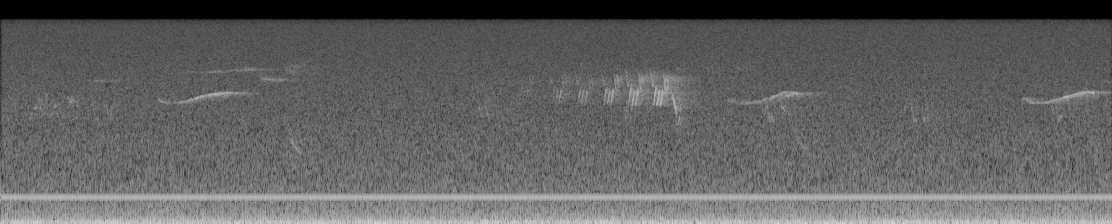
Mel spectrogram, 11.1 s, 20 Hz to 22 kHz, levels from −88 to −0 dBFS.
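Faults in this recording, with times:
buzz 60 Hz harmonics 12 -26 dBFS
whine 500 Hz -27 dBFS

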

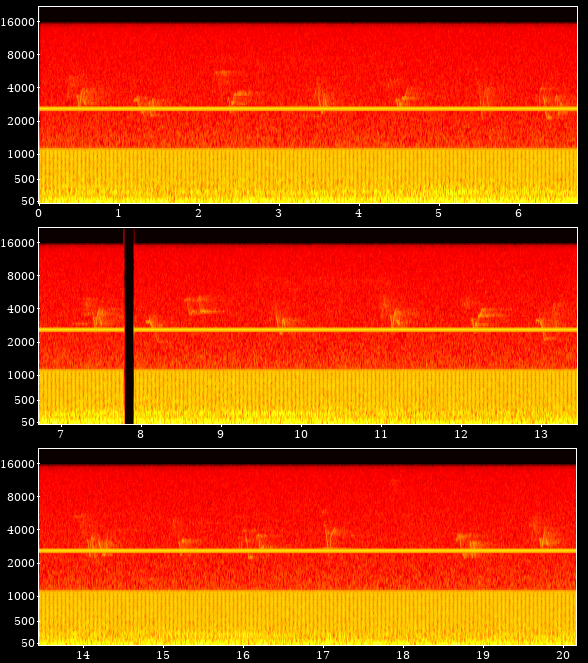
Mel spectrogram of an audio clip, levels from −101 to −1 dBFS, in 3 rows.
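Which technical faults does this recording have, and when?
buzz 60 Hz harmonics 18 -27 dBFS
whine 2.6 kHz -29 dBFS
7.78–7.91 s: dropout 128 ms

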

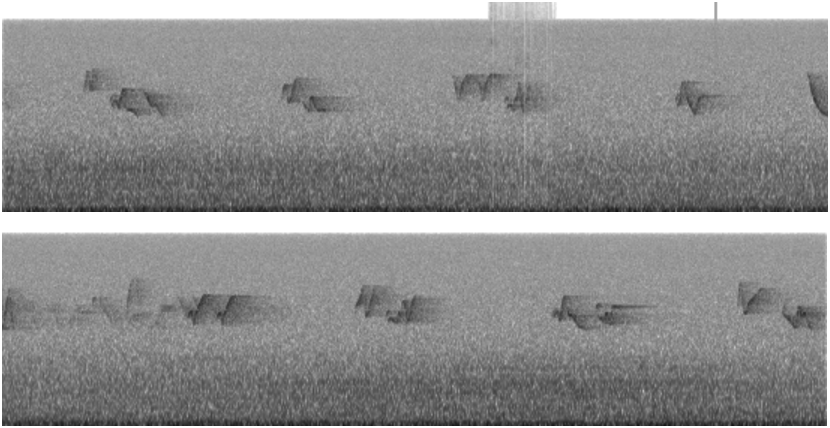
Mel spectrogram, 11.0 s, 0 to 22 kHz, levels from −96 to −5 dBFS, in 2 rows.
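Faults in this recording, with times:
3.24–3.70 s: clipped -21 dBFS
4.76 s: pop

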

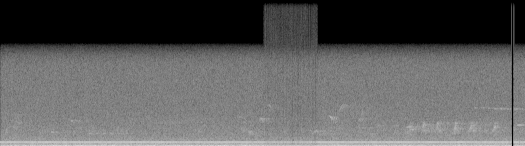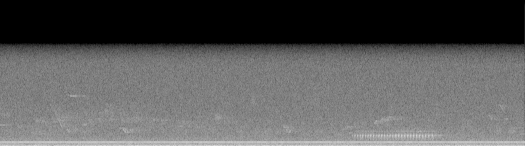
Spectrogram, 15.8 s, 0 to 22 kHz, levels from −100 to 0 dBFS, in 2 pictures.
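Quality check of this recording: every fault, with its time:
whine 660 Hz -24 dBFS
3.95–4.77 s: clipped -18.5 dBFS
7.67–7.71 s: dropout 38 ms

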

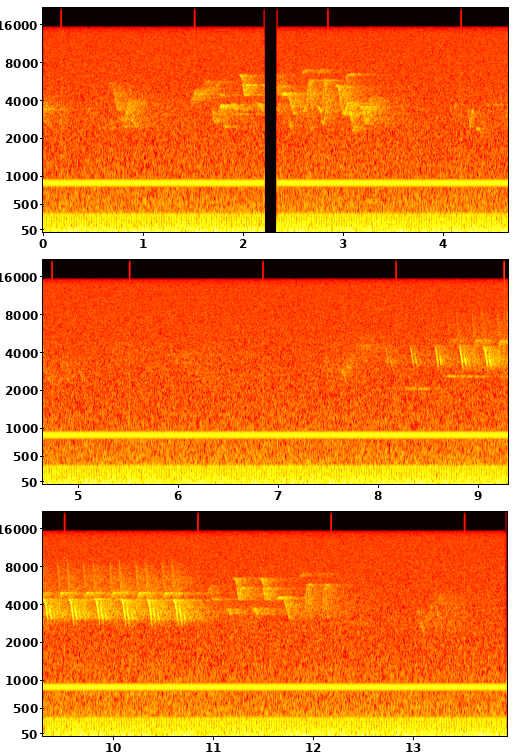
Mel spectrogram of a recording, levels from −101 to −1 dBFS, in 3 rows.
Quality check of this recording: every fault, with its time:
hum 60 Hz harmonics 5 -23 dBFS
tick 45 rpm
whine 880 Hz -23 dBFS
2.22–2.35 s: dropout 129 ms
4.75 s: pop
9.27 s: pop

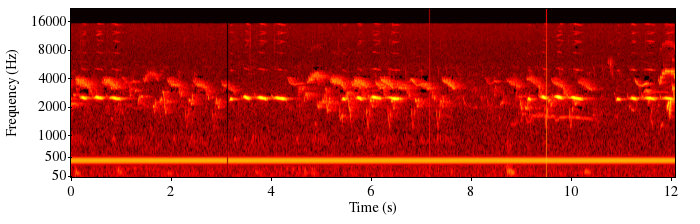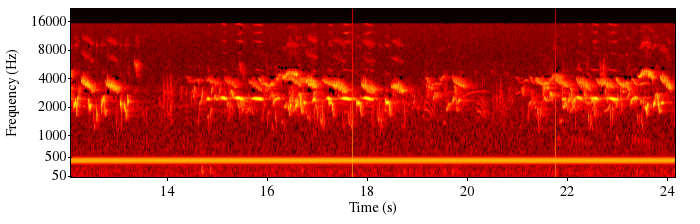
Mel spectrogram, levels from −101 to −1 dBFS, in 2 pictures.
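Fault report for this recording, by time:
whine 420 Hz -39 dBFS
3.12–3.14 s: dropout 22 ms
7.17 s: pop -26 dBFS
9.51 s: pop -11 dBFS
17.71 s: pop -17 dBFS
21.77 s: pop -21 dBFS

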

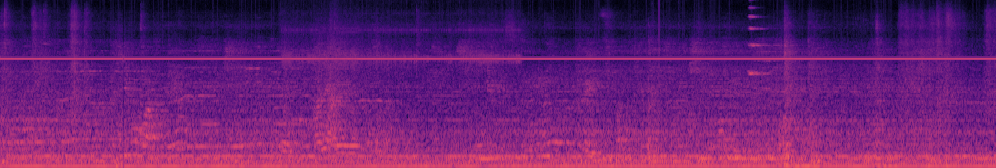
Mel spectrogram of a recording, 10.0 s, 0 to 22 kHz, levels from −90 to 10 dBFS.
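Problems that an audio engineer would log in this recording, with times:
buzz 60 Hz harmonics 27 -33 dBFS
crackle 40 per s -33 dBFS
whine 5.2 kHz -31 dBFS
1.23–1.24 s: dropout 9.6 ms
2.80–5.23 s: clipped -24 dBFS
6.59 s: pop

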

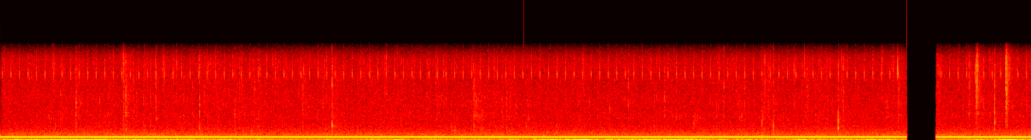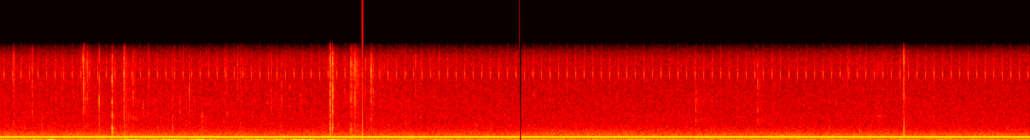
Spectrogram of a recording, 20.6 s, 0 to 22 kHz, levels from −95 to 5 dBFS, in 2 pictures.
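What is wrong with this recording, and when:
whine 570 Hz -26 dBFS
5.23 s: dropout 2.4 ms
9.06–9.36 s: dropout 298 ms
13.93 s: pop -9 dBFS
15.50–15.52 s: dropout 22 ms

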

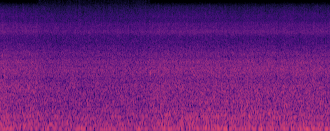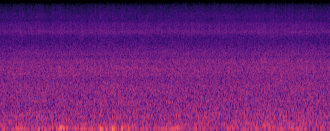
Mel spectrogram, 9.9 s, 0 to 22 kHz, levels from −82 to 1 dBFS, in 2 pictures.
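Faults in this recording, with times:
0.56–2.26 s: clipped -32 dBFS

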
